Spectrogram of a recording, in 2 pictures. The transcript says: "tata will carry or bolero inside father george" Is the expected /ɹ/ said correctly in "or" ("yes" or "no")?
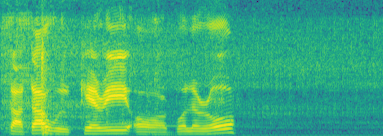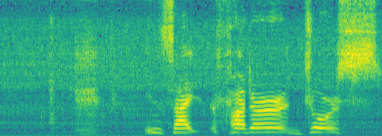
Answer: yes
